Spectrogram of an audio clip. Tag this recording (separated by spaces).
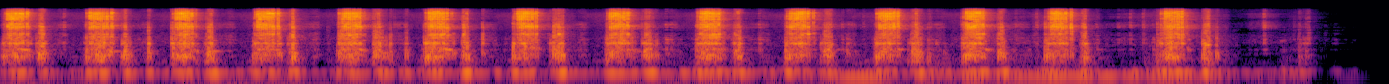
mechanical metal movie-sound screw-driver tools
